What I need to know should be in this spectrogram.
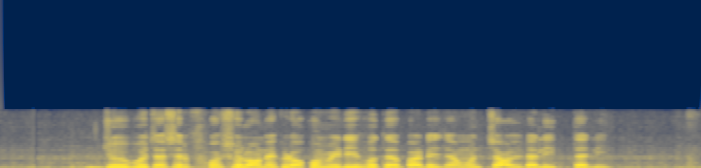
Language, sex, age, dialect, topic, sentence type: Bengali, male, 18-24, Standard Colloquial, agriculture, statement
